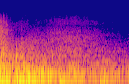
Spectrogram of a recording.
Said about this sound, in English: And the first challenge is what happens when a supersonic jet initially goes past the speed of sound, the sonic boom.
